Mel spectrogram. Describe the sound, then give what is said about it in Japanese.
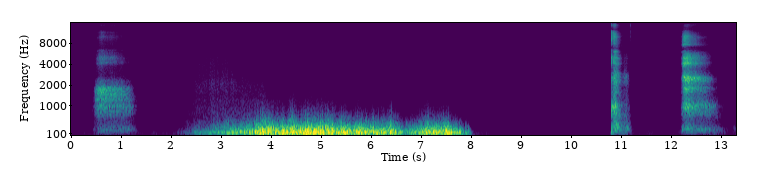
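Soft breath blowing out in a long, steady exhalation lasting several seconds, with a few short breathy sighs before and after it. No words are spoken. “これを待っていたんですよね。息、ふうふうも気持ちよかったでしょう。”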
